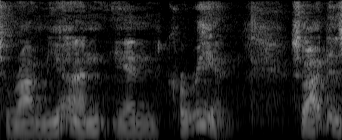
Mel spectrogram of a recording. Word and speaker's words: ramen: I've always pronounced it ramyun, and everybody else pronounces it ramen. And I thought, well, you guys don't know what you're doing. What I found out in my studies is it's ramen in Japanese and Chinese, and it's ramyun in Korean.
